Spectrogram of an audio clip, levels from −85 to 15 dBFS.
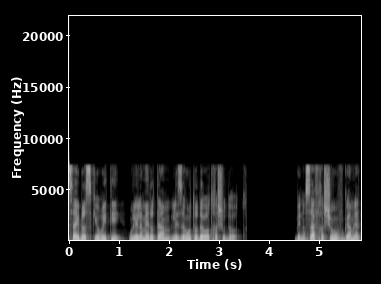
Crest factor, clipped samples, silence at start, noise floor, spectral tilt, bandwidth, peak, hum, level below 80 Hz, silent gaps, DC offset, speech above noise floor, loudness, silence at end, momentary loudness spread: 16 dB; under 0.1%; 0 s; under -90 dBFS; -5.5 dB/octave; 7.6 kHz; -6 dBFS; none; -42 dBFS; 3.66-4.40 s; under 0.1%; over 70 dB; -21 LUFS; 0 s; 9 LU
